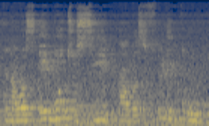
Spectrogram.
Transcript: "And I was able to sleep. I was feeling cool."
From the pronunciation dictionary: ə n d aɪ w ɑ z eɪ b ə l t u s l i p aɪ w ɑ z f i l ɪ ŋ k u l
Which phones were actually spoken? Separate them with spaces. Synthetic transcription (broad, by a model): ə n aɪ w ɑ z eɪ b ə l t u s i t aɪ w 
